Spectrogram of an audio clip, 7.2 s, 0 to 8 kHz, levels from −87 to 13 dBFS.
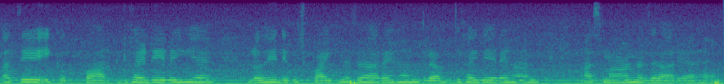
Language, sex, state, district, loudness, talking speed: Punjabi, female, Punjab, Fazilka, -17 LUFS, 205 wpm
